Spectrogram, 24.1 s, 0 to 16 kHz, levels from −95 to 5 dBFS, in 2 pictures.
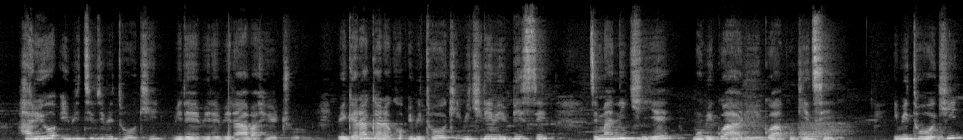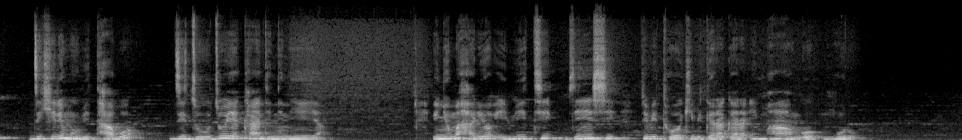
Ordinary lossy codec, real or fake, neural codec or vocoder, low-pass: Opus, 64 kbps; real; none; 14.4 kHz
